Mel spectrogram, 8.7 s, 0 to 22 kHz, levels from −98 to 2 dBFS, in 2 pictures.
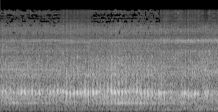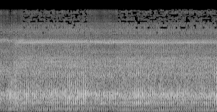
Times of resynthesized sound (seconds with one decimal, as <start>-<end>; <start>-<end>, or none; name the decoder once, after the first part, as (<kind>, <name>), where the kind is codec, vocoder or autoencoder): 1.2-1.8 (codec, SNAC); 3.2-4.8; 6.1-6.7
